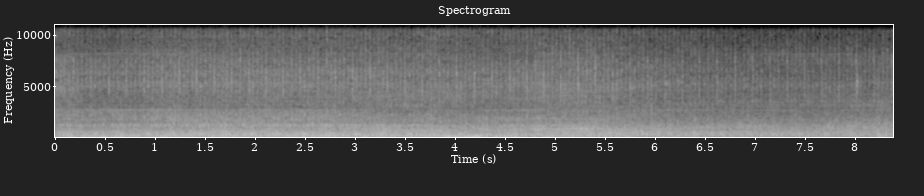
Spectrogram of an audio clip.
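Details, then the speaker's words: 2002 Mercedes A-Class engine at idle after running, before a planned cold-start test: rough, buzzy idle with a fast, uneven, clicky light rattle over the drone; owner says the vibration is new and the cause is unclear. "It's vibrating a bit. I can hear something like rattling, but it's vibrating. Can you hear that, Chris? Like a vibrating sound. It's definitely a... don't know. Sounds like a little clicky kind of vibrating sound."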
